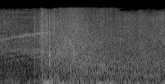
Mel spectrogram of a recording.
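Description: A burst of energy whooshes and crackles in a game.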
